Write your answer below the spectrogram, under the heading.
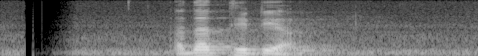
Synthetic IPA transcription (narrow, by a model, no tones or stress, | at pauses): ɐd̪at̪ʰːiʈija̰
